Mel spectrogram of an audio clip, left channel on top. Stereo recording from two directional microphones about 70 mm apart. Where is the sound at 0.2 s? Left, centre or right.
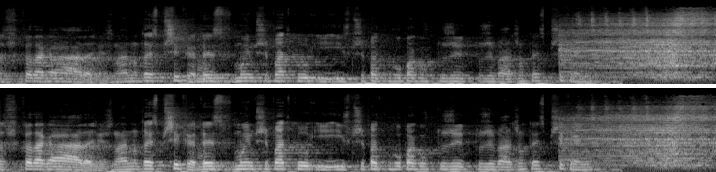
Right.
